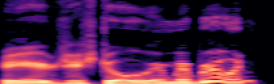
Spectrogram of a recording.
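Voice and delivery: high, loud creaky mock voice; a creaky old voice foretelling a storm; hammed-up bones voice.

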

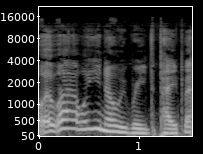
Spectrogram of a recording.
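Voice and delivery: lightly put-on bad British accent; a hint of a bad UK accent; terrible British accent. Briton answering an embarrassed American visitor, mock British accent. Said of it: "that was a terrible accent".

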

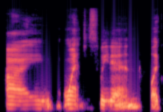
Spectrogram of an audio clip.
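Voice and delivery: usual speaking voice

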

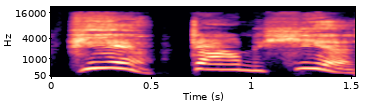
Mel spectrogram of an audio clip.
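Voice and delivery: slow, emphatic tiger pointing it out; impatient tiger. Acted. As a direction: drag it out for a slow-witted listener. Tiger shows the pit.

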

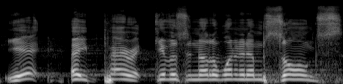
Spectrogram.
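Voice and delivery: loud, high British sailor voice; boisterous British sailor calling out. Acted. Sailor urging his parrot to sing, loud British accent. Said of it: "You're a British sailor".

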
